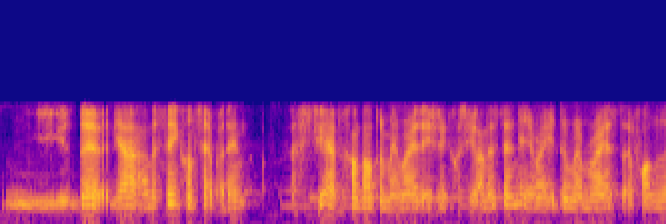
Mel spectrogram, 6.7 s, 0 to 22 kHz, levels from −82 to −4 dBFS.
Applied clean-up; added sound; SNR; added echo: neural separator model SepFormer DNS4.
